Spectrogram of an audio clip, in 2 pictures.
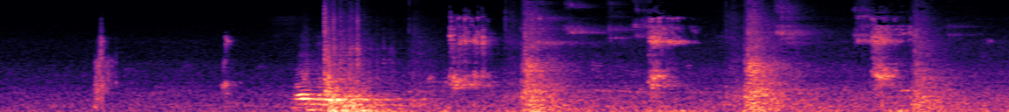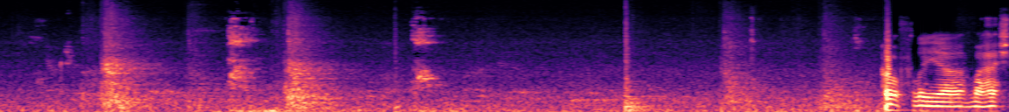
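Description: A squash ball cracks off rackets and the walls in an echoing hall.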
